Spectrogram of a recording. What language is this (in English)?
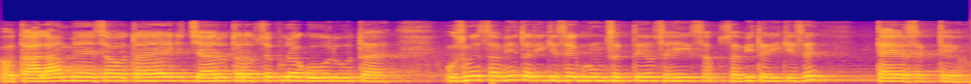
Hindi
